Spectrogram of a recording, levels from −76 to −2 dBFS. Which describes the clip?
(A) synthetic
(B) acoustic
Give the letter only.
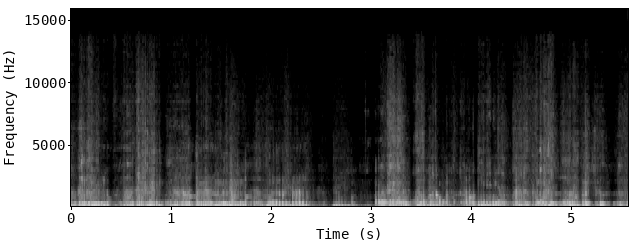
A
